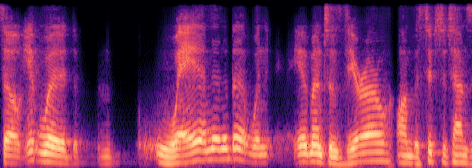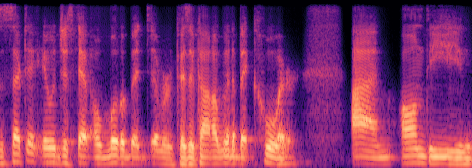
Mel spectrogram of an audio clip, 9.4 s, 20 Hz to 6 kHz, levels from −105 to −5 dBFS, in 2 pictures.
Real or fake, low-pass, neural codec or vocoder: fake; 5.4 kHz; codec, 16 kHz, 0.5 kbps, X-Codec, HuBERT features, trained on balanced general audio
